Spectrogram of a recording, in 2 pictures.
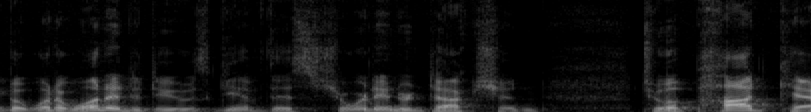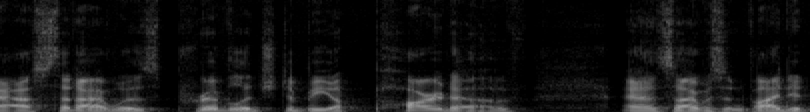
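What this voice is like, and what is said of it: Voice sounds off from illness. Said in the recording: “my voice sounds a little off. That's because I have been sick”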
